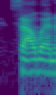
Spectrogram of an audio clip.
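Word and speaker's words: Samhain: chance go on YouTube look at what saan it's spelled s m Ha i n look at the history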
